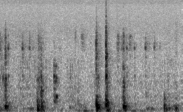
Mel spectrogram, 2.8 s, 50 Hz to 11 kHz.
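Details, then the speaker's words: Cummins 5.9-swapped Chevy Silverado with new CNC-cut steel clutch pedal, pivot greased: a few soft scattered clicks as the pedal travels, no squeal or creak; squeak fixed. "squeak. I fixed it because I even lubed up that clutch pedal. It does work."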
